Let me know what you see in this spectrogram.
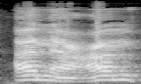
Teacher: ایاک نعبد و ایاک نستعین اهدنا الصراط صراط المستقیم صراط انعمت نون ساکن ده شته عین راغلی، عین حرف دی اظهار دی، دلته اظهار کیږي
